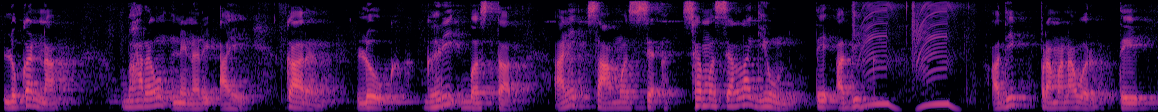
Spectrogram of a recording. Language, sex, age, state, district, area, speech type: Marathi, male, 18-30, Maharashtra, Ahmednagar, rural, spontaneous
